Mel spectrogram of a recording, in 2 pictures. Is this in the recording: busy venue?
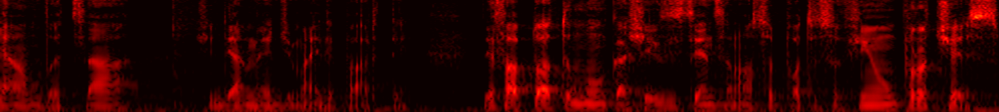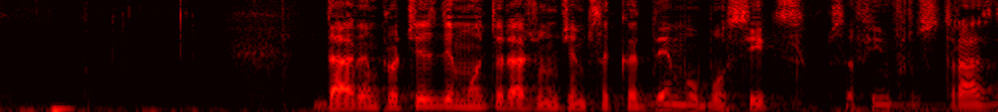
no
